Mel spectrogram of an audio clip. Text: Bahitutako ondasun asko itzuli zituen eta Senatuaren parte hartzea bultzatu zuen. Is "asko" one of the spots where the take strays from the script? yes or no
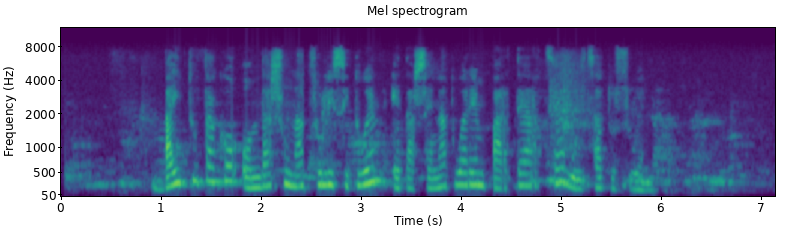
yes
